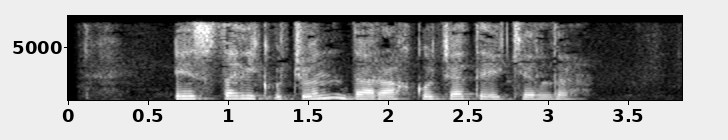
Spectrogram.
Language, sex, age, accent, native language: Uzbek, female, 18-24, Navoiy, Uzbek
